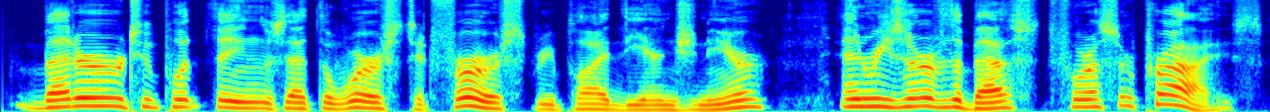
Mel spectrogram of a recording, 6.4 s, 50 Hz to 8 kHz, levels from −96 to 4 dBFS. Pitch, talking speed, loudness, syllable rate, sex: 170 Hz, 180 wpm, -16 LUFS, 4.7 syllables/s, male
